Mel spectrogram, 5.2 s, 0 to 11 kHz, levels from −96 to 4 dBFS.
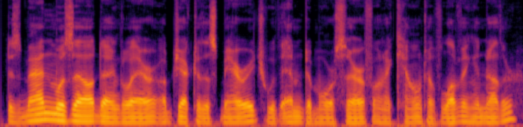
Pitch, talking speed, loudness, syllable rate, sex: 95 Hz, 185 wpm, -18 LUFS, 5.7 syllables/s, male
